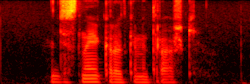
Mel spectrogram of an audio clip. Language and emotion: Russian, neutral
